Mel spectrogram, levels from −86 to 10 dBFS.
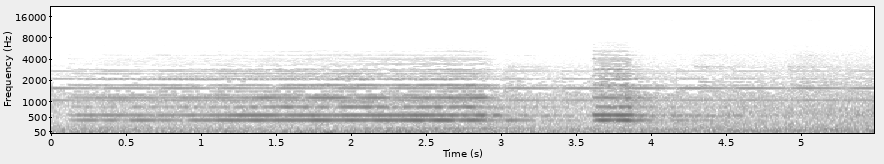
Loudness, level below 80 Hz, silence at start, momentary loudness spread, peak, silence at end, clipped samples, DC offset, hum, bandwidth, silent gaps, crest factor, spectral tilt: -40 LUFS; -52 dBFS; 0 s; 11 LU; -22 dBFS; 0 s; under 0.1%; under 0.1%; none; 15.5 kHz; none; 18 dB; -6.5 dB/octave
